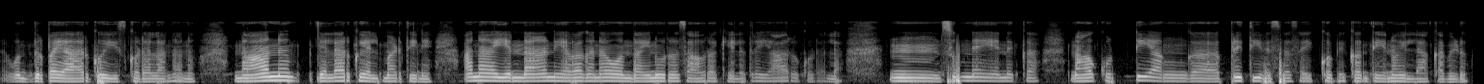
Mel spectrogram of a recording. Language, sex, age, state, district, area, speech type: Kannada, female, 45-60, Karnataka, Bangalore Rural, rural, spontaneous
